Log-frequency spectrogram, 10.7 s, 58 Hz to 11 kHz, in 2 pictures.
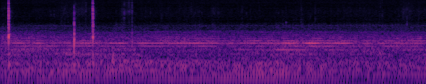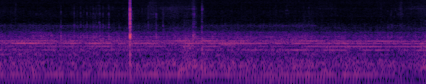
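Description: A distant Eurocopter EC135 helicopter in flight, heard as a steady whine of several tones that drift slightly in pitch over a low hum. A few sharp clicks come near the start and again about seven seconds in.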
